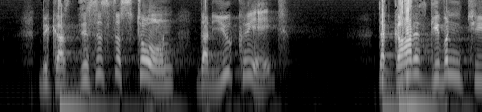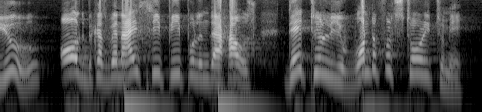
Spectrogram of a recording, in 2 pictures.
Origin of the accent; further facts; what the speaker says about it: India; when I was growing up in India. You know, I wasn't a rich family when I was a young boy.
